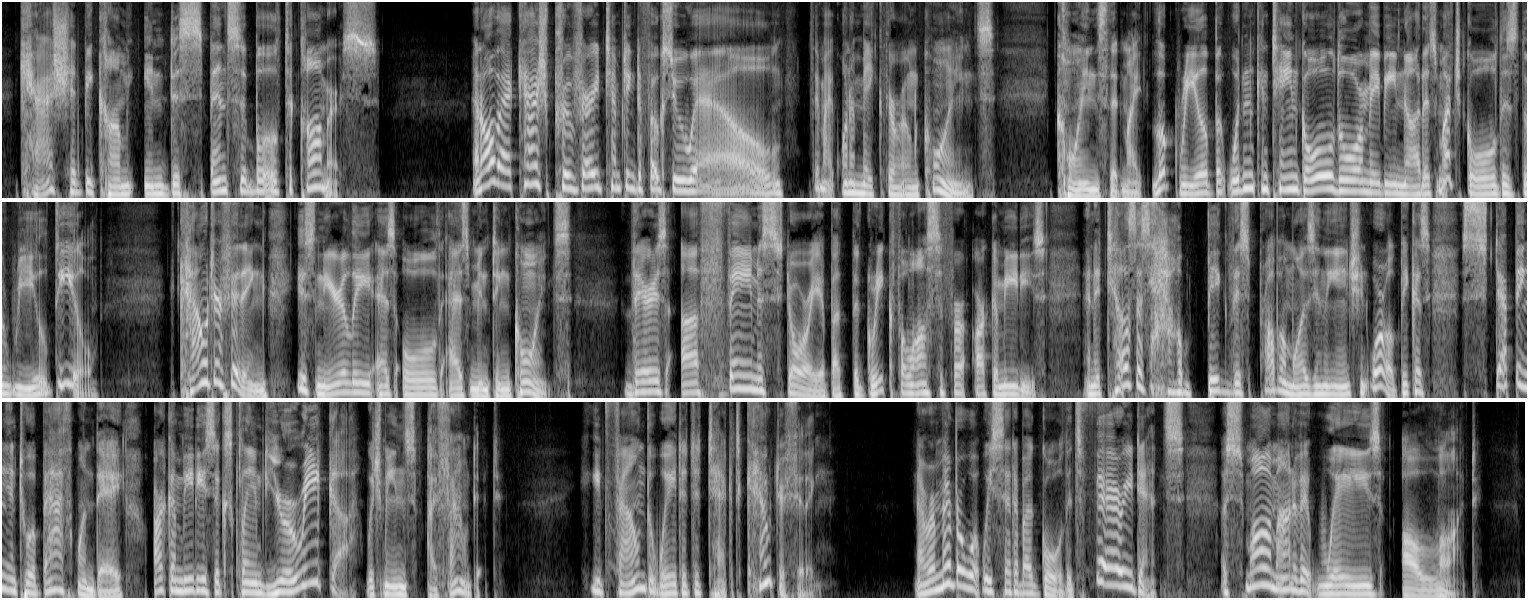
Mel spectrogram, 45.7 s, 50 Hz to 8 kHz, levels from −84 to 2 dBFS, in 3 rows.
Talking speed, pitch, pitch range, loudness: 150 wpm, 135 Hz, 115-165 Hz, -13 LUFS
